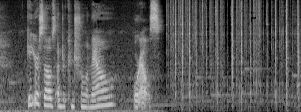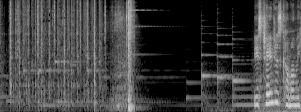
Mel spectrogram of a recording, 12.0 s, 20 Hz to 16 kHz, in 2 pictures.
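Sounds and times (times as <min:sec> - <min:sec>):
typewriter carriage-return clatter: 0:03.3 - 0:08.8
typewriter key strikes: 0:03.3 - 0:08.9
typewriter bell ding: 0:03.4 - 0:09.4.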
